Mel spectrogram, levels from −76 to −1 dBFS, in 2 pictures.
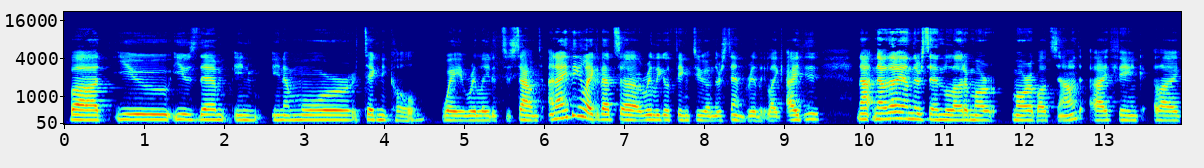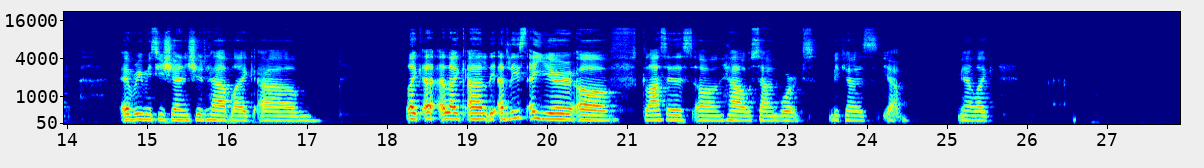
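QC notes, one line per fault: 10.13–12.13 s, pre-emphasis left on: after "like i do now", an unreversed 75 µs FM treble boost lifts 10 kHz by about 14 dB, giving thin, sibilant speech and a visibly brighter upper spectrogram band.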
